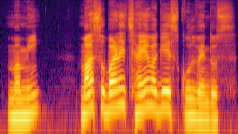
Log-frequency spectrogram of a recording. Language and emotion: Sindhi, neutral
